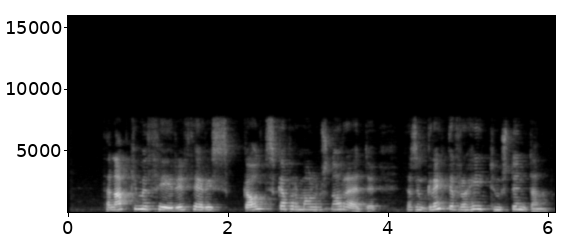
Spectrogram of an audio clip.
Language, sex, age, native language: Icelandic, female, 40-49, Icelandic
